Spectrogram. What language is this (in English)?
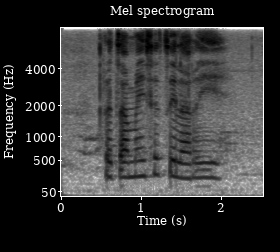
Tswana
